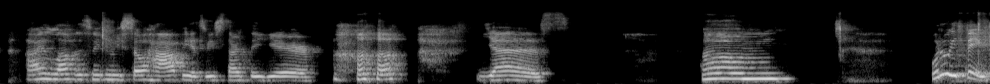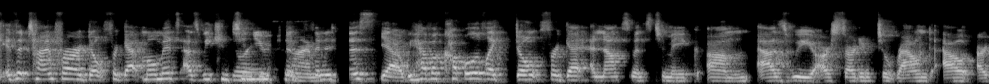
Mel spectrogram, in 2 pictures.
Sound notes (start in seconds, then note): 3.3 chuckles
